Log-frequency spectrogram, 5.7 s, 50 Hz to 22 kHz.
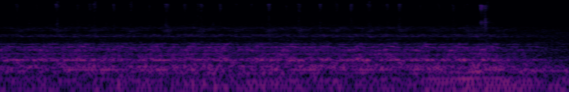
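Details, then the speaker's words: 2010 VW Jetta 2.5 rear wheel bearing, hub turned by hand: low rough growl with faint ticking each turn, nothing rubbing; in driving a whoom-whoom rising with speed into the cabin. Worn rear wheel bearing. "See how it's noisy? That's the same noise that goes through the cabin."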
